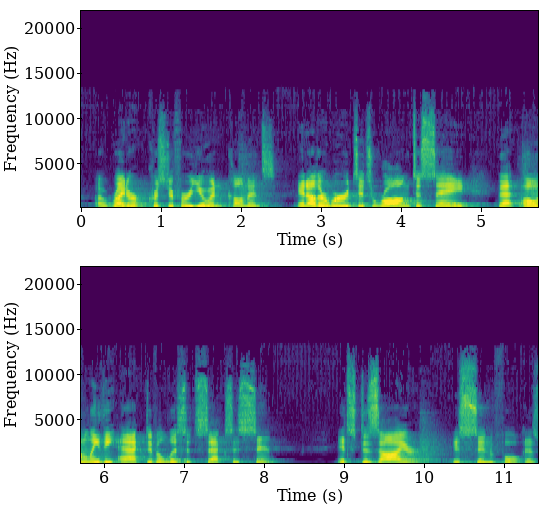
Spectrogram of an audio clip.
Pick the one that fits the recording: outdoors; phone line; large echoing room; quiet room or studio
large echoing room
